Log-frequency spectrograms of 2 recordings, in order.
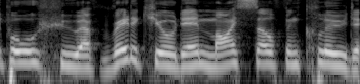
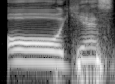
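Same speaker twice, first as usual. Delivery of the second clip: louder burst of delight; excited oh yes; 5 semitones higher, 11 dB louder than usual. Real, not acted. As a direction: cheer it out, louder. Replay shows keeper's hand.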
